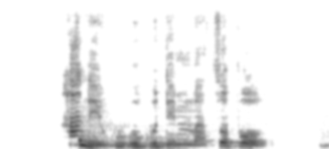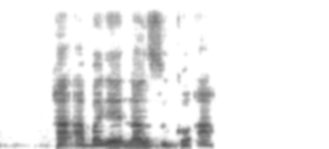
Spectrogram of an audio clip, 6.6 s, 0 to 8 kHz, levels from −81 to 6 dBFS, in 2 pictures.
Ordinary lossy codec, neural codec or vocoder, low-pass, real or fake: none; none; 7.2 kHz; real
